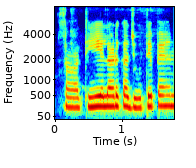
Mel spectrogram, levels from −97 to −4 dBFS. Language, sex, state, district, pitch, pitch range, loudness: Hindi, female, Maharashtra, Solapur, 240 Hz, 225-240 Hz, -14 LUFS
